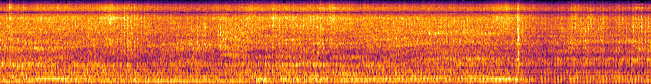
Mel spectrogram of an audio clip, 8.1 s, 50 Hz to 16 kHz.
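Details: John Deere 14SB walk-behind mower after cleanup, new fuel line and new 6205 blade brake clutch bearing, test run with worn blade fitted: steady, even engine drone, smooth hum, no knocks or rattles; runs healthy.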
